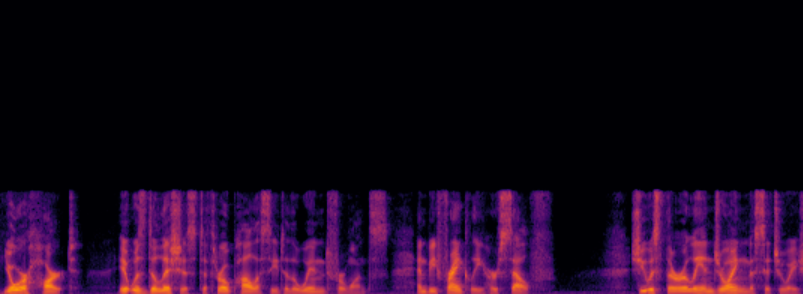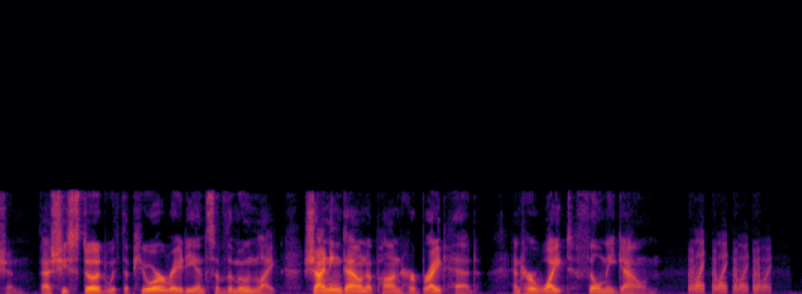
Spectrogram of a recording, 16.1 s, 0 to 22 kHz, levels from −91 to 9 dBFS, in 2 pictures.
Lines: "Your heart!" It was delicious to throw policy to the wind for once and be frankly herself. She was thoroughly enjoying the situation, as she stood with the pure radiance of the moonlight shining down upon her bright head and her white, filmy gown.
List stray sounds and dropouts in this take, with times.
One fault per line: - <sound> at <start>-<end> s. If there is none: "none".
- laugh at 14.9-15.8 s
